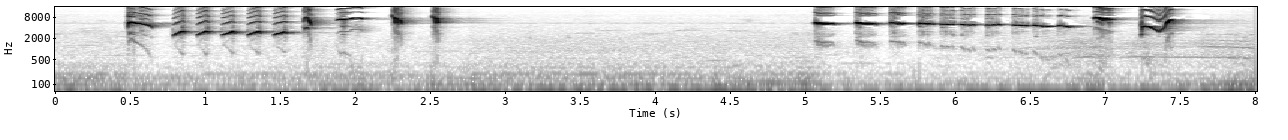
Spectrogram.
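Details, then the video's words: Orange-headed thrush in full loud song with tight pauses, played to set off silent caged birds: a fast series of repeated chirps and sharp notes, a gap, then another even run of repeated high notes. "Pancingan & Masteran ANIS MERAH Gacor Jeda Rapet Suara Keras || Burung Macet Pasti Ikutan Bunyi."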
